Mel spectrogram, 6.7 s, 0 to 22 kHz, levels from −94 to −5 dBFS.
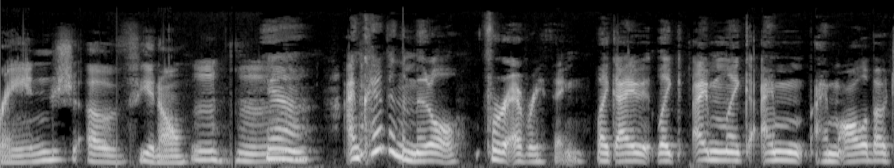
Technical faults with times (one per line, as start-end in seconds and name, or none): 0.87 dropped buffer (overrun)
1.74-1.77 gap at a join of encoded pieces
3.02 dropped buffer (overrun)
